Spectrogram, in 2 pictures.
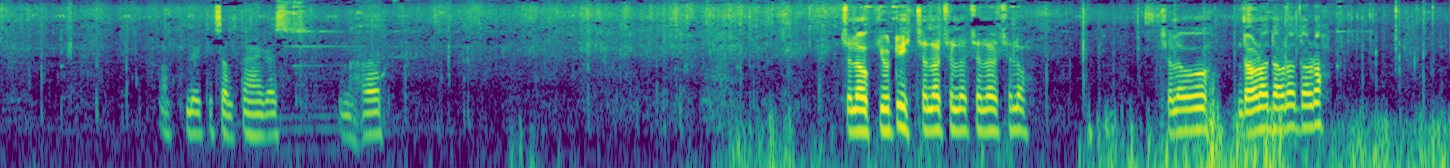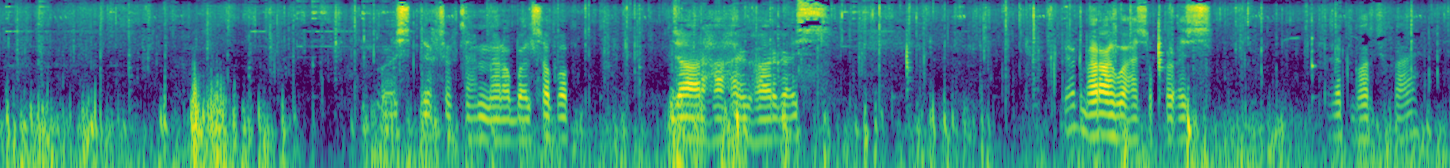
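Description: Hooves clop on a stony dirt path.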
